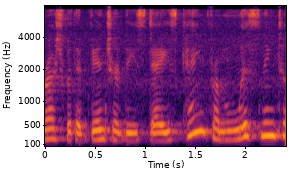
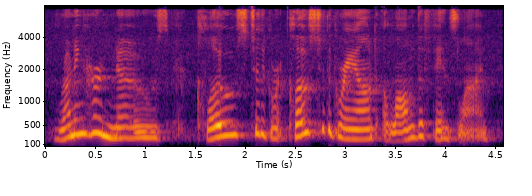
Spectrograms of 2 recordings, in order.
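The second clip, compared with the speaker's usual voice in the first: ordinary delivery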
